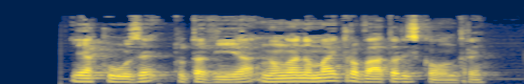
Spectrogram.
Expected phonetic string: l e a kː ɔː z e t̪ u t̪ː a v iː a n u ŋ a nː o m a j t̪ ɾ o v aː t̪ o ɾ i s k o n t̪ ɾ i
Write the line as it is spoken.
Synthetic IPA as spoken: l e a kː uː z e t̪ u t̪ː a v iː a n o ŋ a nː o m a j t̪ ɾ o v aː t̪ o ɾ i s k o n t̪ ɾ i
